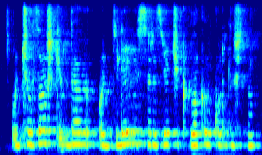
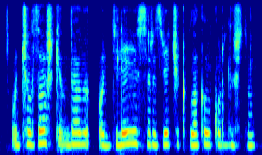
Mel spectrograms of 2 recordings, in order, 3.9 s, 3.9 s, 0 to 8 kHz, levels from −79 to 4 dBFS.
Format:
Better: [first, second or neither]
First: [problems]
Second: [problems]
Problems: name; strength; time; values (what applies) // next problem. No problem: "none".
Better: second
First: room echo; dies away in 0.6 s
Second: none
